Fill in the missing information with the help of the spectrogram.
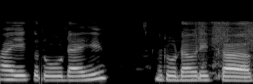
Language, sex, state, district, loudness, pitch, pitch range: Marathi, female, Maharashtra, Nagpur, -23 LUFS, 200 Hz, 195-225 Hz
